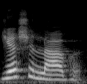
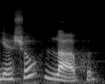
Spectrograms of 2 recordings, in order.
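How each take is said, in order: First: यश लाभ with no o after sh; the mistaken yash in यश लाभ; wrong form यश लाभ. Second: यशो लाभ with o after sh; long sho in यशो लाभ; correct form यशो लाभ. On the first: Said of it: "यशो लाभ हो जाएगा". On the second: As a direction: say यशो लाभ as yasho laabh. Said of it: "क्या होगा यहाँ पे". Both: Shown as a demonstration.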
